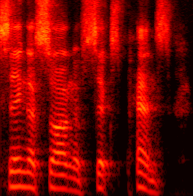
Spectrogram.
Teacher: the p being this strong plosive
